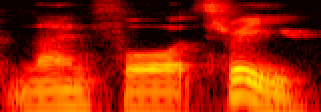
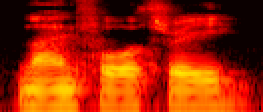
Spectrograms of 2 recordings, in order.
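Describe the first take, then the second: First: The last number has a rising pitch. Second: All three numbers are said flat and even. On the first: "with a rising pitch on that third one" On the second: "just flat"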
